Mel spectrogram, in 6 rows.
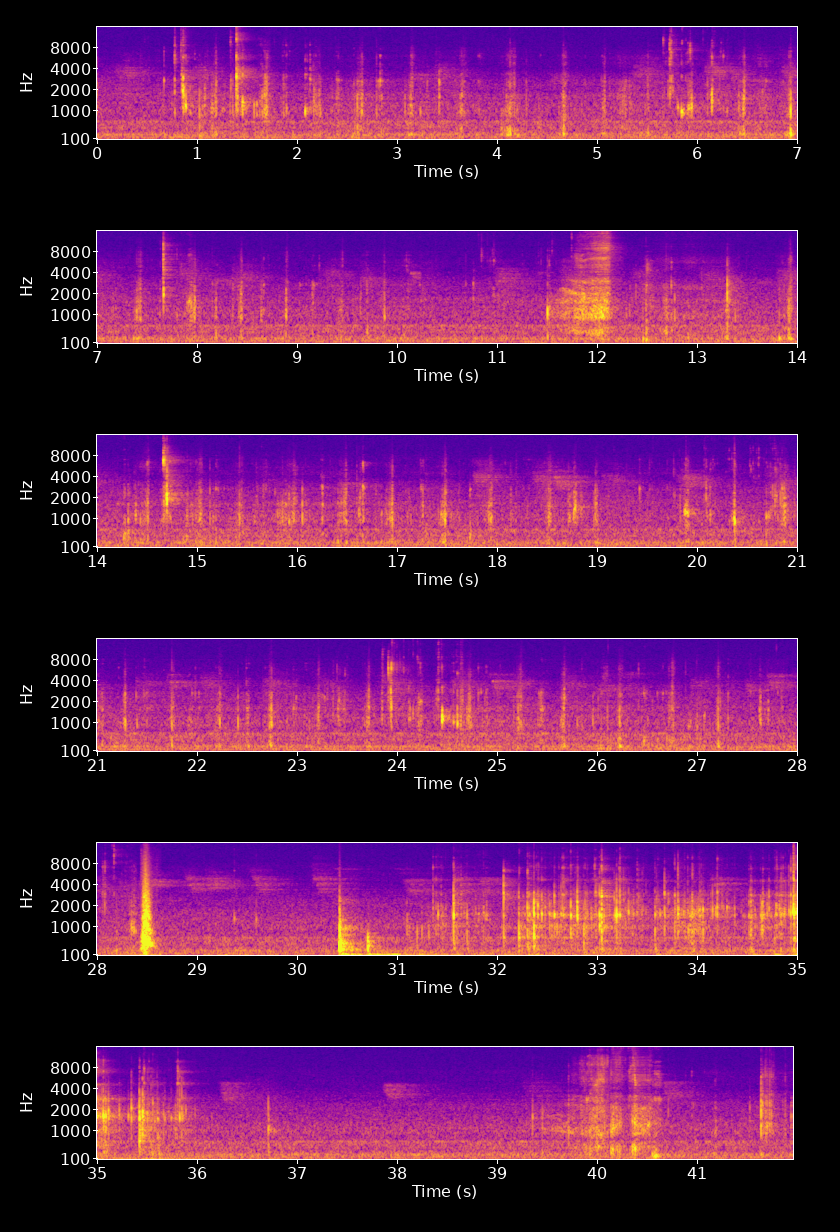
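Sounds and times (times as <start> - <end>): chewing juicy fruit: 0.6 - 29.7
sticky mouth clicks: 28.4 - 28.7.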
